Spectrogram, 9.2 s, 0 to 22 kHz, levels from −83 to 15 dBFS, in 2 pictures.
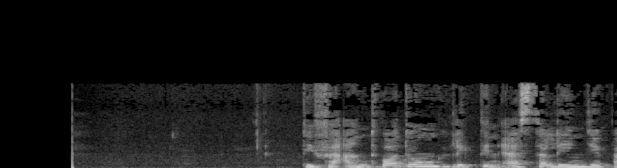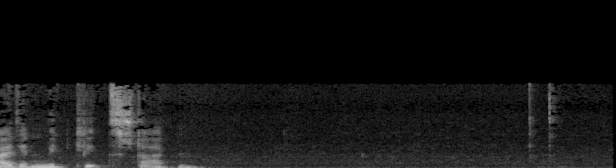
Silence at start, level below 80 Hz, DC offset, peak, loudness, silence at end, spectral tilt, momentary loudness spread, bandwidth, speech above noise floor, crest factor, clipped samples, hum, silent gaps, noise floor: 2.3 s; -50 dBFS; under 0.1%; 0 dBFS; -14 LUFS; 3.15 s; -4.5 dB/octave; 19 LU; 11.5 kHz; 41 dB; 18 dB; under 0.1%; none; none; -55 dBFS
